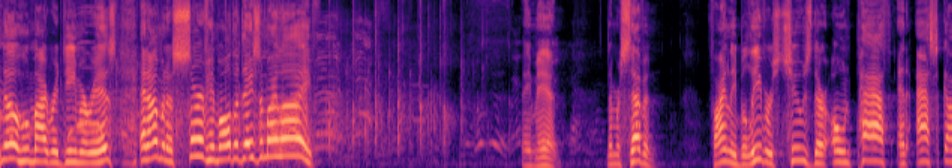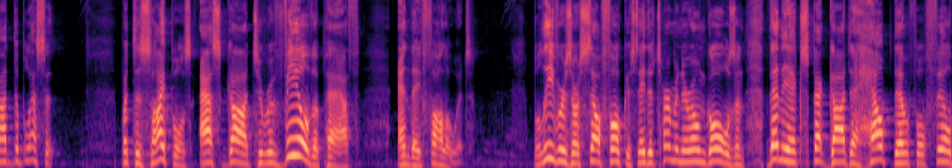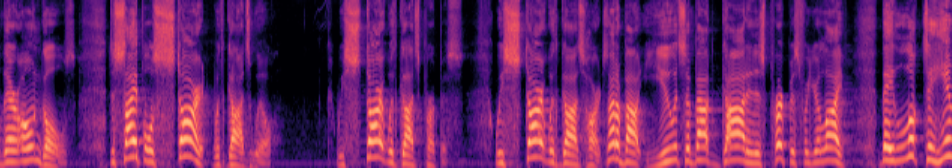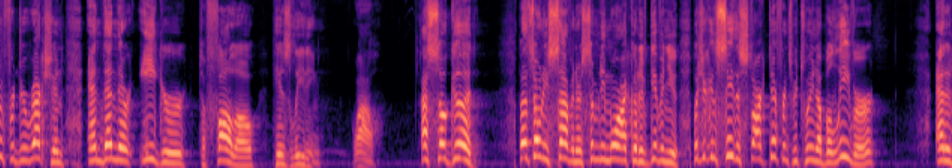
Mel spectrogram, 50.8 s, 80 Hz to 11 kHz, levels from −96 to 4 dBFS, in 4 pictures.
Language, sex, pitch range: English, male, 195-260 Hz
